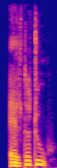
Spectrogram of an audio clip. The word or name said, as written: alterdug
